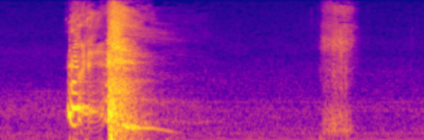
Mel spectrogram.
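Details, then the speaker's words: Sneezy for the last few weeks, possibly from pollen or dust (uncertain): sharp in-breath, loud explosive sneeze, then a softer partly stifled one; repeated sneezing. "like I've been Sneezy um the last few weeks I think it's because of the pollen or like maybe dust or my C I don't know"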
